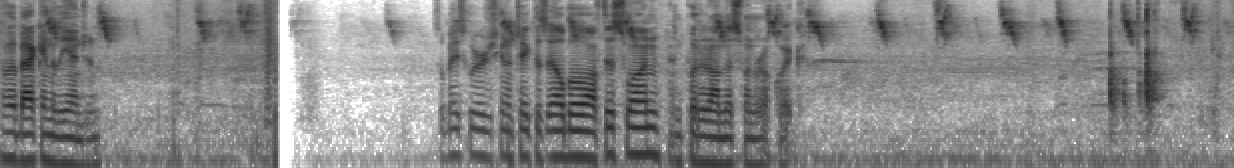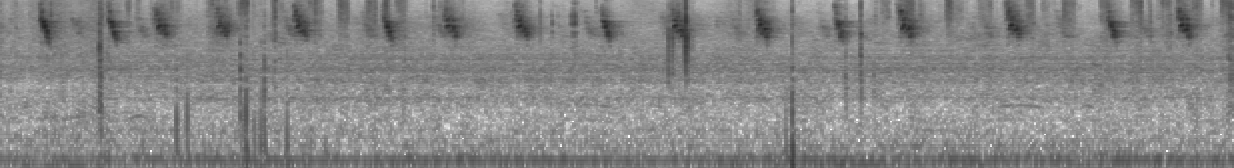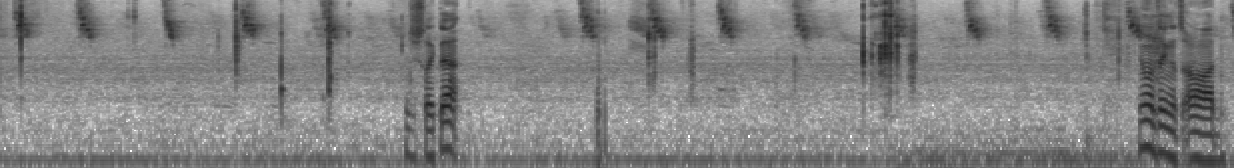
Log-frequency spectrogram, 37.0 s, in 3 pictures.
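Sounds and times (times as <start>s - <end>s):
small bird chirping: 7.1s - 37.0s
metal parts clicking and knocking: 33.2s - 33.9s.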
